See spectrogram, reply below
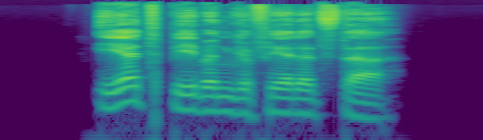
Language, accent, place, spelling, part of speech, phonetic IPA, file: German, Germany, Berlin, erdbebengefährdetster, adjective, [ˈeːɐ̯tbeːbn̩ɡəˌfɛːɐ̯dət͡stɐ], De-erdbebengefährdetster.ogg
- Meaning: inflection of erdbebengefährdet: 1. strong/mixed nominative masculine singular superlative degree 2. strong genitive/dative feminine singular superlative degree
